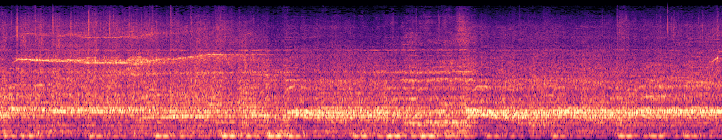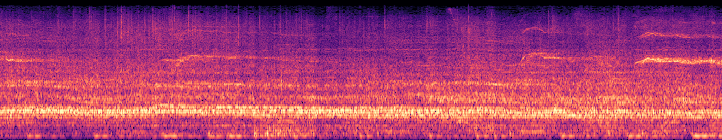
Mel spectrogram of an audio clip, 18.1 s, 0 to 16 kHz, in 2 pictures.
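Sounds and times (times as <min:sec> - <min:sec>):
music with low beat: 0:00.0 - 0:18.0
spectators cheering and shouting: 0:00.0 - 0:18.0.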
